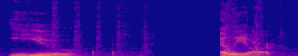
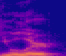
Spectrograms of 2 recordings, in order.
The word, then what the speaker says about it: Euler: circuits and they're named after euler whose name is spelled eu ler looks like euler but this is pronounced euler and an eulerian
